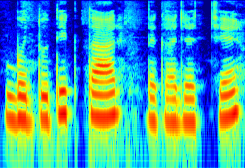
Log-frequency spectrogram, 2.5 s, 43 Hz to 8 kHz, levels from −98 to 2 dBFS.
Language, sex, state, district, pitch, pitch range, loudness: Bengali, female, Assam, Hailakandi, 205 Hz, 185-230 Hz, -17 LUFS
